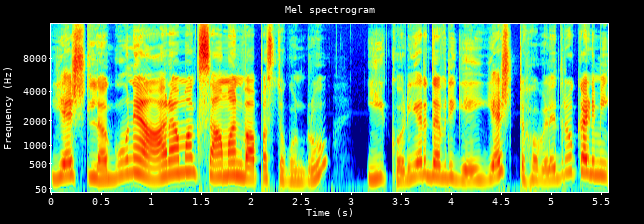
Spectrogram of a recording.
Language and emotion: Kannada, happy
